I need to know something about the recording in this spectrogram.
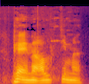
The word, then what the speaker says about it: penultimate: I look up how you pronounce penultimate.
